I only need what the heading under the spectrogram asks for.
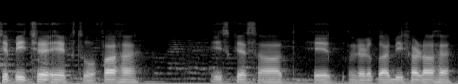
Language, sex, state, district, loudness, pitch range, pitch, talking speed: Hindi, male, Delhi, New Delhi, -20 LUFS, 105-110 Hz, 110 Hz, 155 wpm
